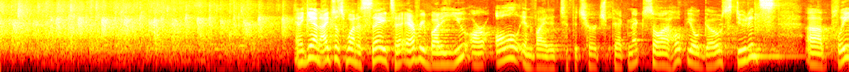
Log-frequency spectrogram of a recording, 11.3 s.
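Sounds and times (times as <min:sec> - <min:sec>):
audience applause: 0:00.0 - 0:04.5
speech: 0:03.9 - 0:11.3.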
